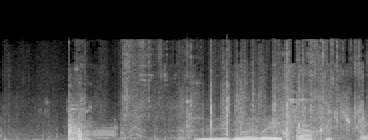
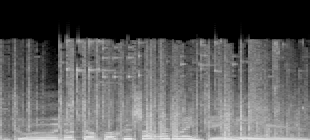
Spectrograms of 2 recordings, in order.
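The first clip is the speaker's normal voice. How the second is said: exasperated high outcry; 11 semitones higher than usual. Real, not acted. Game lagging, exasperated outcry.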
